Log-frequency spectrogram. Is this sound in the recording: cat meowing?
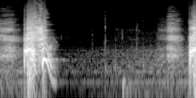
no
